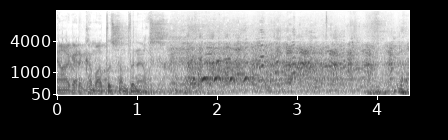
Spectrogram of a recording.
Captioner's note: audience laughing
